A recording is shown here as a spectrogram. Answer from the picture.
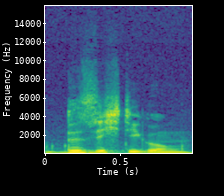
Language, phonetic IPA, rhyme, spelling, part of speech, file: German, [bəˈzɪçtɪɡʊŋ], -ɪçtɪɡʊŋ, Besichtigung, noun, De-Besichtigung.ogg
- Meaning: 1. inspection 2. viewing 3. sightseeing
